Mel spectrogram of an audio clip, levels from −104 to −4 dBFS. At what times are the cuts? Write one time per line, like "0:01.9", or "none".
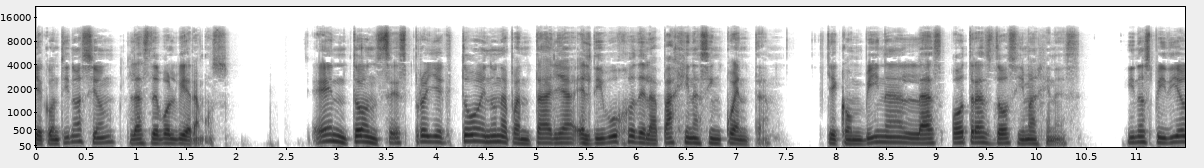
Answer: none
